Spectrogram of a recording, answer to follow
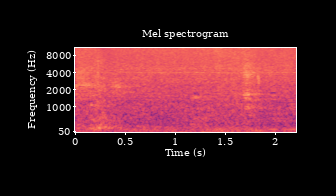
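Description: Steady hiss with a low hum beneath it: the room and recording noise of a church sanctuary, loud in the recording.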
